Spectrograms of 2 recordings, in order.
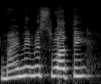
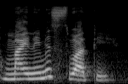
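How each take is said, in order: First: It is said with a gasp, sounding shocked. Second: It is said as a plain statement.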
